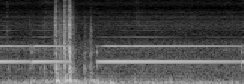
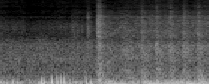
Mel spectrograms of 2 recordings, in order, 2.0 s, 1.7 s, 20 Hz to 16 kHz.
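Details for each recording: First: 2000 Chrysler Sebring after fuel pump replacement, key-on priming heard from the rear tank: brief clunk, then a clean, steady high whine that holds evenly without surging; the new pump primes normally and the car then starts. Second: 2000 Chrysler Sebring that quit and only ran briefly on starting fluid, pump relay signal confirmed good. Starter cranks the engine evenly and strongly but it never fires: no start, traced to a fuel pump delivering no pressure.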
